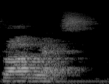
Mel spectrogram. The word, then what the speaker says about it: progress: So most nouns and adjectives with two syllables, this stress is on the what? First syllable. So the first, the progress, that is considered as a noun. Progress. Prog, first syllable, ending, rest, that is second syllable.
